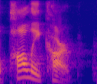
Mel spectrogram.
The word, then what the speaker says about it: Polycarp: You can actually Google Polycarp, which is spelled like poly, many, and carp like the fish.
